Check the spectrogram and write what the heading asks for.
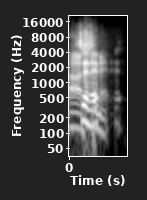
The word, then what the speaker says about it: Sinnott: And I'm saying Ben Sinnott, right? And that is how you say his last name, right? Sinnott. God, see, I was right.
